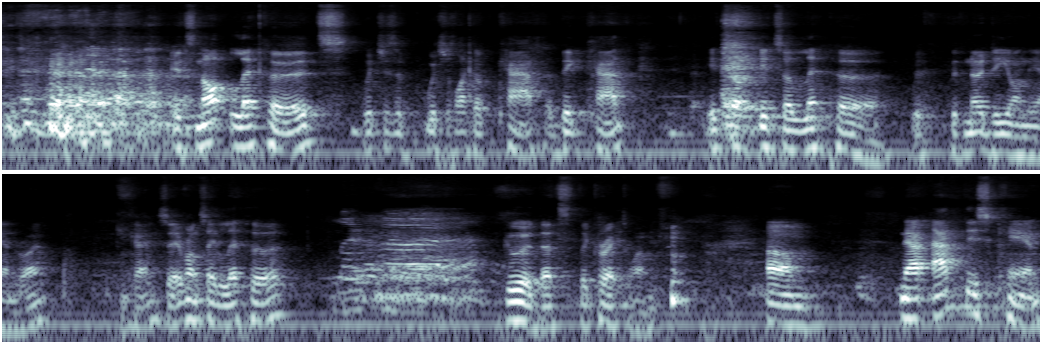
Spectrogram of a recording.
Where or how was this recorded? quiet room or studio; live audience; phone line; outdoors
live audience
